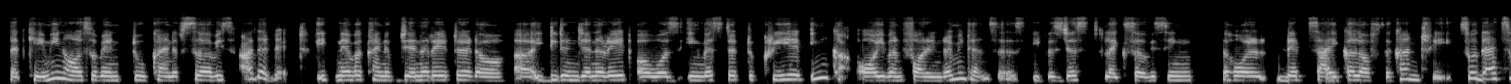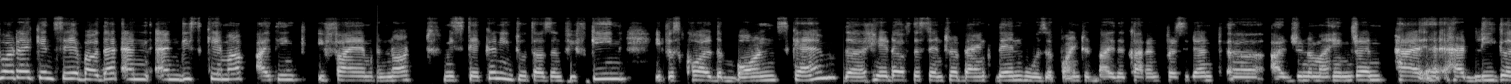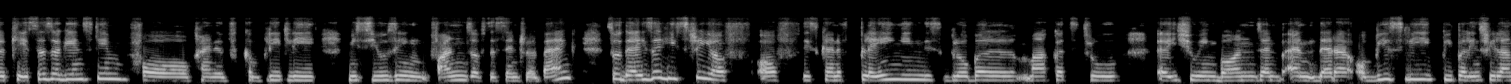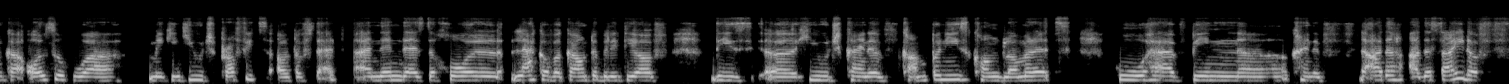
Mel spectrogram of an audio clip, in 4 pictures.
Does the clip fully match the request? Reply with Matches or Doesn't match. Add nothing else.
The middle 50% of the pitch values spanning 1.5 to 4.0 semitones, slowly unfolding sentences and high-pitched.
Doesn't match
